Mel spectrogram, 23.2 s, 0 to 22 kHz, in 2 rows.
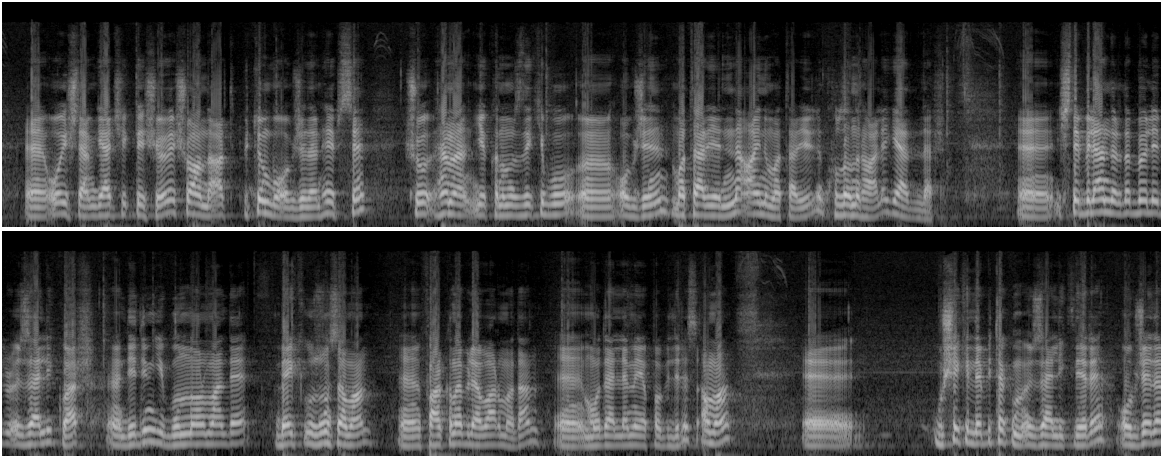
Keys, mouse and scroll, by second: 13.1-14.8 middle drag, 17.2-23.1 middle drag.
